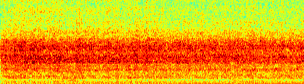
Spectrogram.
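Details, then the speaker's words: Car freshly fitted with Smithy mufflers, idling: deep, steady, mellow low burble with even beat and no misses or rattles, sounding the way it should; owner suspects the carburetor needs some work. "Yeah, it's like nice mellow. I mean, what this car should sound like that is way better now, too."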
